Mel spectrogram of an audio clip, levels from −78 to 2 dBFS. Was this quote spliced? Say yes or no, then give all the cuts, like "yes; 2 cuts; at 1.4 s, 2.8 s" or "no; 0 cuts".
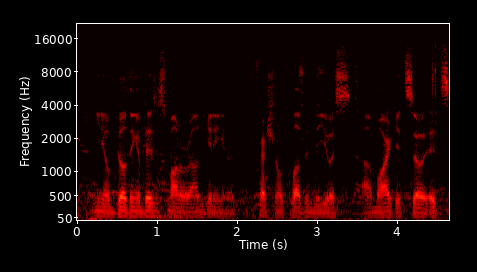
no; 0 cuts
